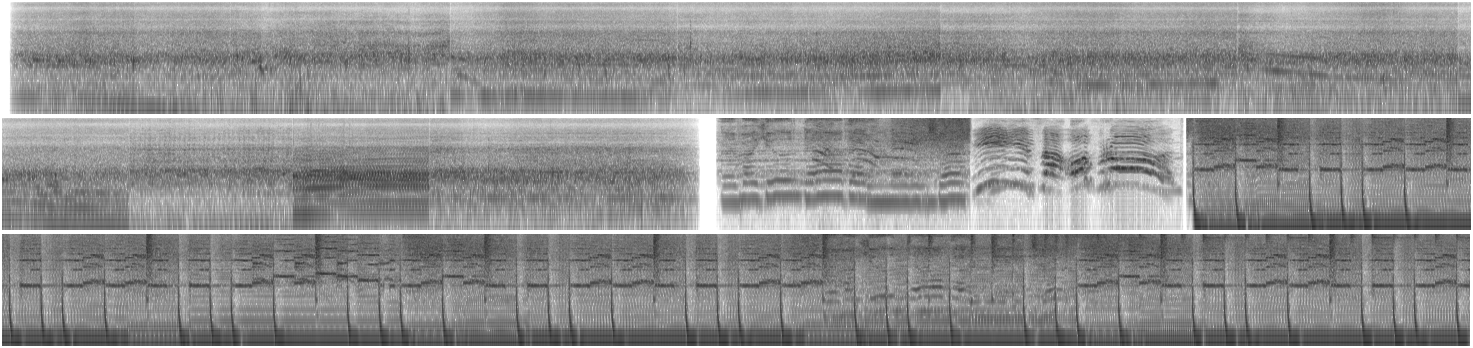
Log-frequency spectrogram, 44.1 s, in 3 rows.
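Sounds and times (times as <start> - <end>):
vehicles splashing through mud: 0.1 - 21.4
off-road engines revving: 0.1 - 21.7, 26.6 - 44.0.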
